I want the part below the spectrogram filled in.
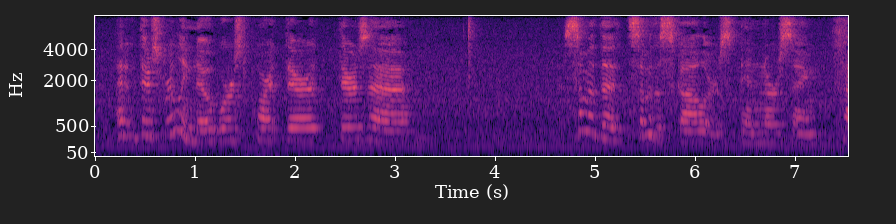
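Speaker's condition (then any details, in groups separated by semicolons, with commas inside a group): No condition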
